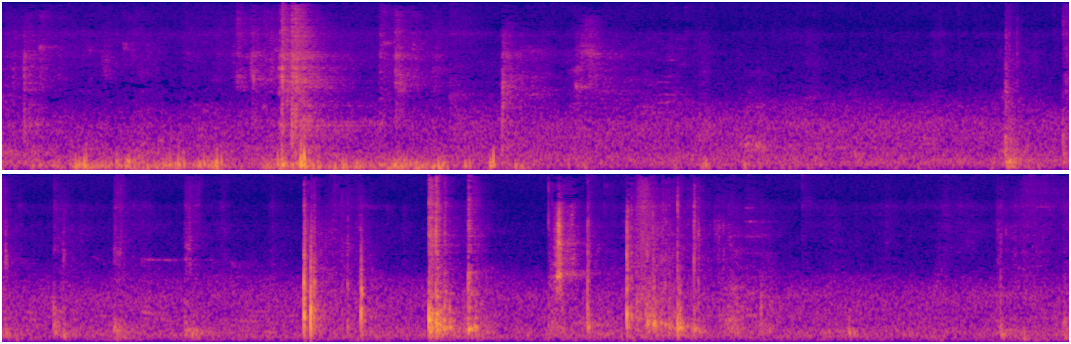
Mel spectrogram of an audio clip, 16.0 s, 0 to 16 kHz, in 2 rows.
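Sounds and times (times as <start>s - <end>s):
footsteps on wooden decking: 7.4s - 10.7s, 14.3s - 16.0s.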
